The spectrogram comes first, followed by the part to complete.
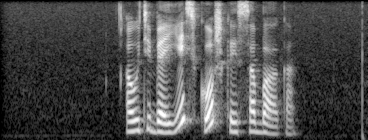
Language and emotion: Russian, positive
